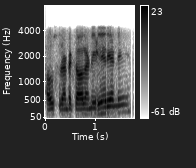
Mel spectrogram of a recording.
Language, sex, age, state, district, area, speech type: Telugu, male, 60+, Andhra Pradesh, Eluru, rural, conversation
